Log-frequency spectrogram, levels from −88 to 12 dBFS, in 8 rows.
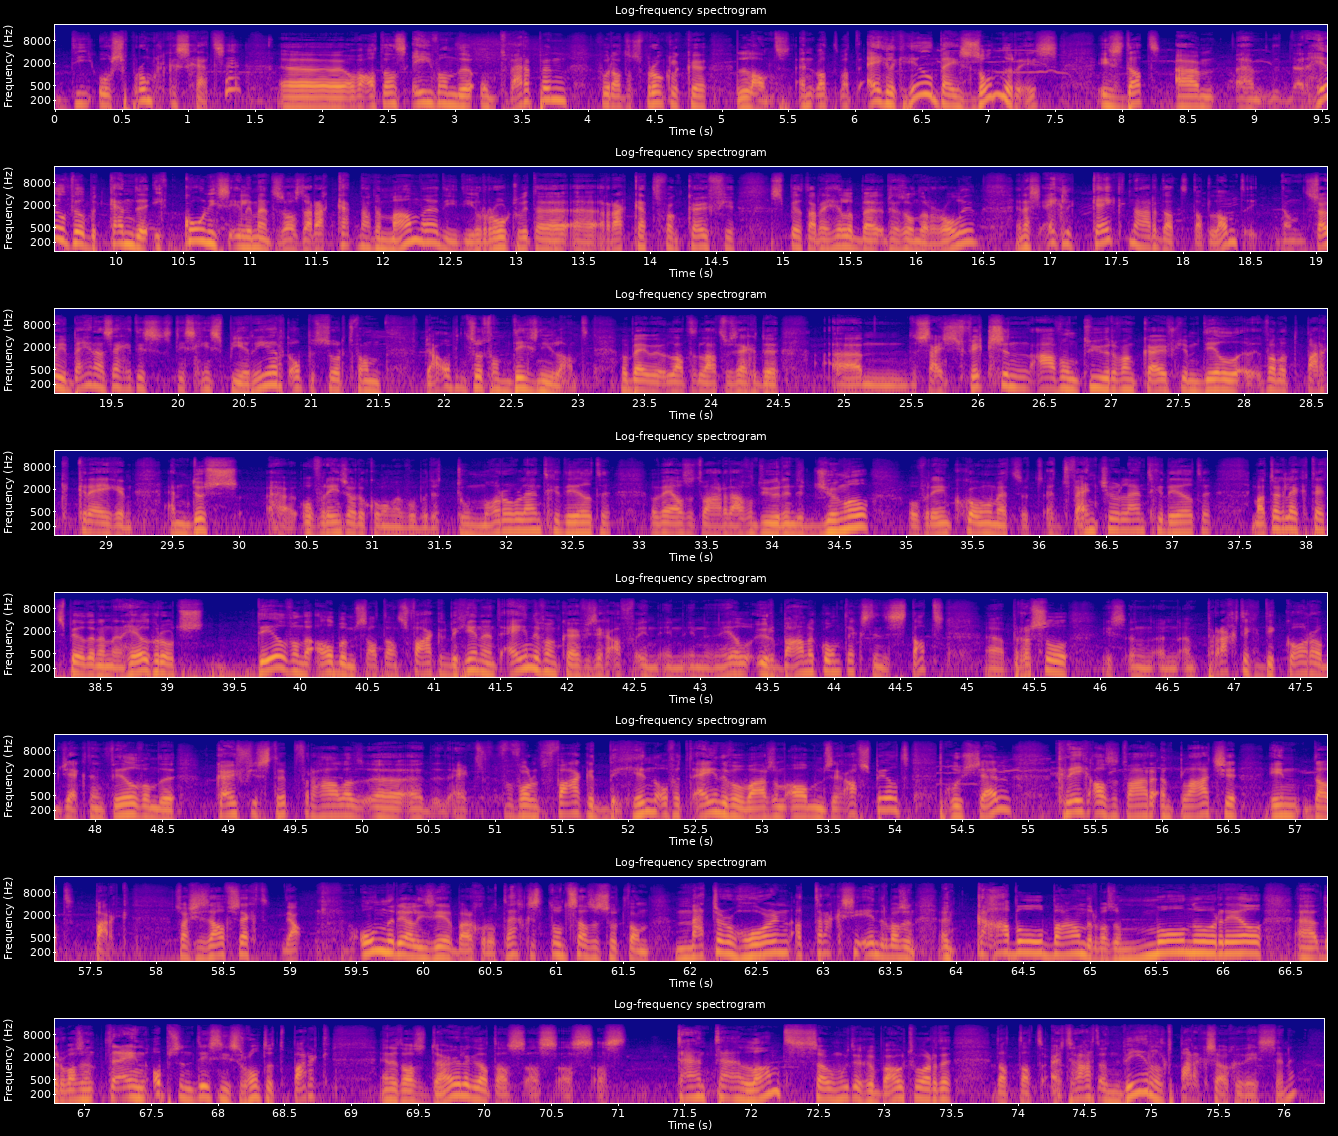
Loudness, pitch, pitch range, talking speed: -22 LUFS, 135 Hz, 115-155 Hz, 200 wpm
